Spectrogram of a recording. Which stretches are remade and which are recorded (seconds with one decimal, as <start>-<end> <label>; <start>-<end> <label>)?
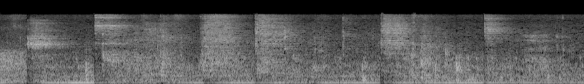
0.0-5.8 recorded

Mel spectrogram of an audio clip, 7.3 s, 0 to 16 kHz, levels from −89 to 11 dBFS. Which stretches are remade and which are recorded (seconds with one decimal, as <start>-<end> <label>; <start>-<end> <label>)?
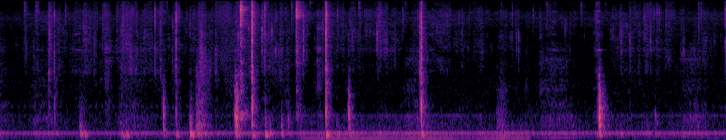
0.0-7.3 recorded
